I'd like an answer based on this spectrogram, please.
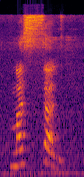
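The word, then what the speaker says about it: muscle: मसल, climb मतलब कूदना, ठीक है, छलांग लगाना, मसल, यहाँ पे सी साइलेंट है, मसल, सी वर्ड नहीं आ रहा, मसल बोल के देखना।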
